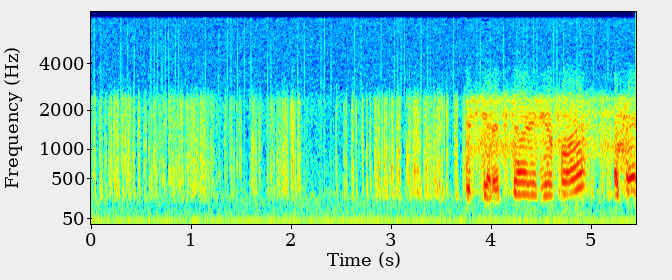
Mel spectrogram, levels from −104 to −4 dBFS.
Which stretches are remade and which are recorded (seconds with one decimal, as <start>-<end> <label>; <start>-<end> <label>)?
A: 0.0-5.5 recorded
